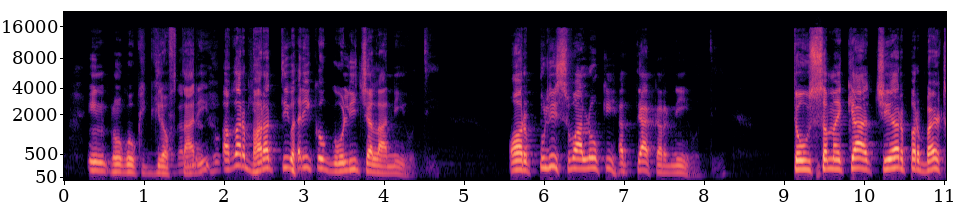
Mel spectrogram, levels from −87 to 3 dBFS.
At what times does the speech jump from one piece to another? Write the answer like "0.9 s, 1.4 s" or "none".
1.8 s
